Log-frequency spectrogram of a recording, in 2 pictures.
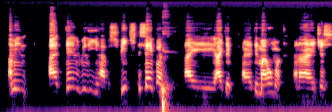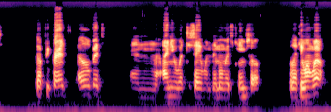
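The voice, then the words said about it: Slight Montreal French accent. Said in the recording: “I can hear a little bit of your Montreal accent.”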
